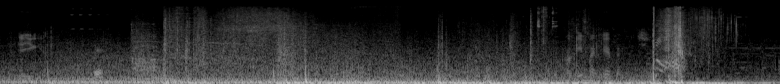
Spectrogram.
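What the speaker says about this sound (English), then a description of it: "Someone's blowing up there." Video game explosion: a deep booming blast with crackling debris amid continuous gunfire and battle rumble, sharp cracks recurring, while players talk over the action.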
